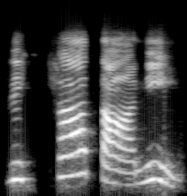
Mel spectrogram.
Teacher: वी के ऊपर आघात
